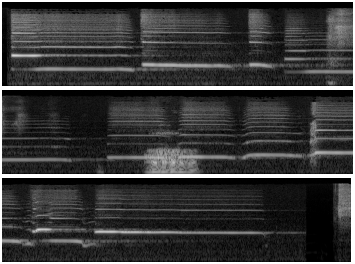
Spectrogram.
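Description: A child plays the national anthem on a recorder: shrill, held notes stepping up and down with wobbly pitch and a few squeaky breaks, and a brief laugh partway through.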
